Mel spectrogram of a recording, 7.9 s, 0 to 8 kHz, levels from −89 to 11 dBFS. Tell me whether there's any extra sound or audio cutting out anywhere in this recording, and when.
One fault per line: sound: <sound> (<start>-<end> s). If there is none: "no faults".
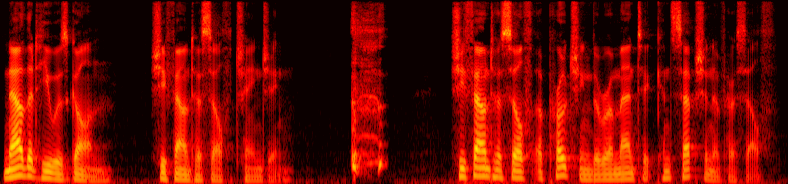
sound: cough (3.5-3.9 s)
